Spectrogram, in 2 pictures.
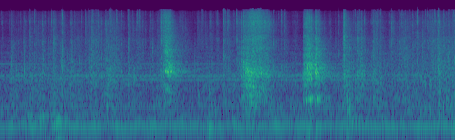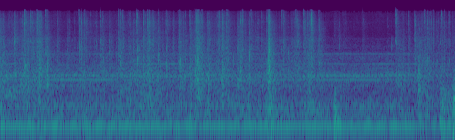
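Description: Small continuous band sealer running with a steady motor hum and quick light clicking while plastic bags holding cakes are fed through it. Loud crinkles of the plastic bags come three times, about three, five and six seconds in.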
